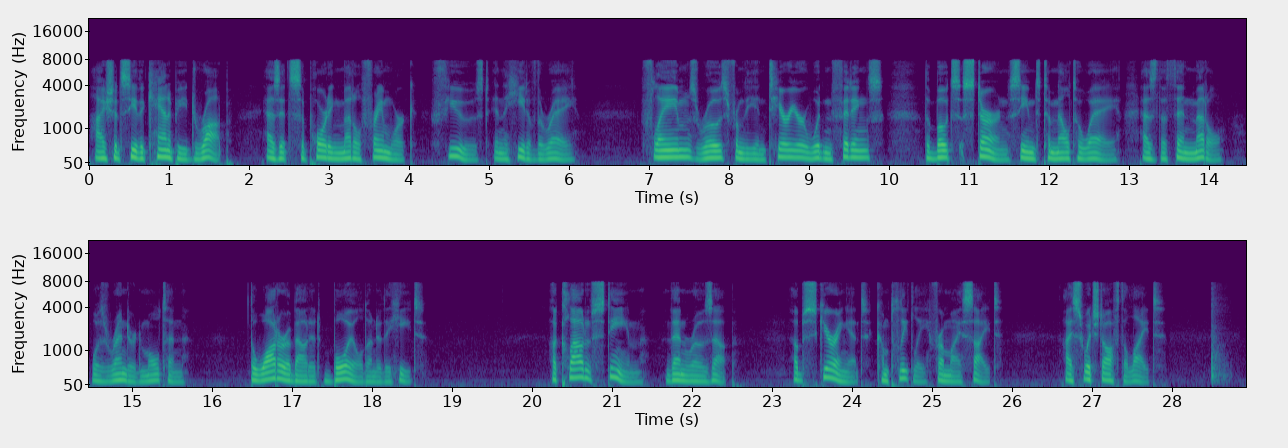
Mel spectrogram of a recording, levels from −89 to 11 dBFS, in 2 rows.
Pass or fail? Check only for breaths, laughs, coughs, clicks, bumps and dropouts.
fail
